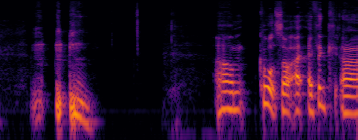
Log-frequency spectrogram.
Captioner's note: clearing throat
